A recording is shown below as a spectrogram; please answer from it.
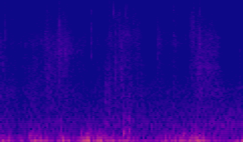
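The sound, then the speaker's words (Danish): Steady footsteps crunch through leaf litter as people walk in a forest at Tisvilleje, among bare, leafless trees; a soft rhythmic tread with low rustling underneath and no one speaking. “Og hvor tit befinder du dig i den her skov, hvor vi nu går omkranset af golde træer uden blade, der ligesom råber om hjælp mod himlen, råber om hjælp.”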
